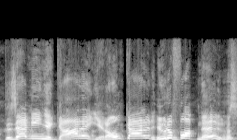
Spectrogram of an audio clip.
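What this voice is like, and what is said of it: Strong Philadelphia accent. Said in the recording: “you just dropped that hardcore Philly ... I fall back in”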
